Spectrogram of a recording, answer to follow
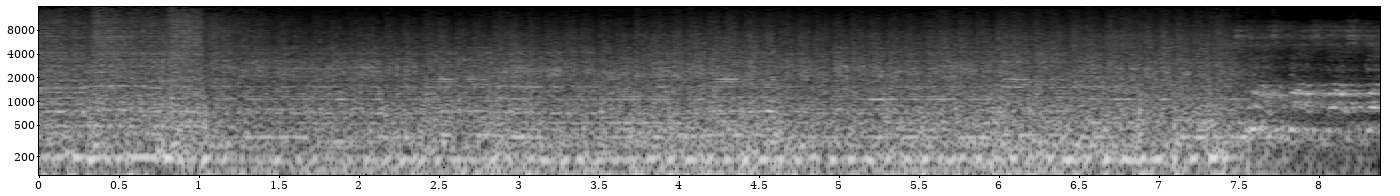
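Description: A rock band playing live: electric guitar and drum kit, with a singer's voice. The cymbals and upper sound drop out briefly near the end, as in a break in the song.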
